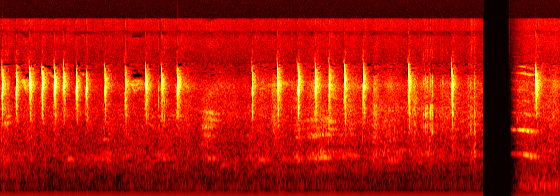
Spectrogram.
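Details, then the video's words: A bar-winged prinia sings 'montal mantul', giving quick bursts of piercing high chips separated by pauses. The song thins to scattered notes, with a short silent break near the end. Soft background noise throughout. "Suara Kicau Burung Ciblek Sawah montal mantul"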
